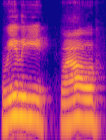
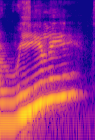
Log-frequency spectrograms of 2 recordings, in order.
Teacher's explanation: So instead of just pronouncing them as really wow which would sound very flat we rise and fall really.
